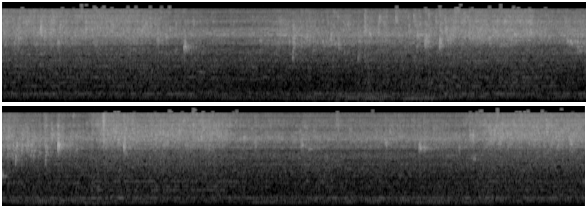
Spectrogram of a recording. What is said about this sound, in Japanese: シャンプーの泡泡が残ってしまわないよう、しっかりと洗い流しませんと。洗い残しは、ふけやかゆみの原因になりますから。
